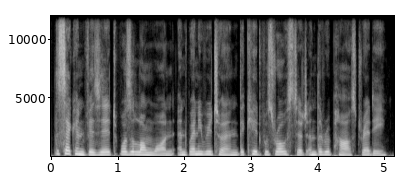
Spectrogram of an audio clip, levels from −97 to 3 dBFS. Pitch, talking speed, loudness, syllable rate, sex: 195 Hz, 220 wpm, -20 LUFS, 5.5 syllables/s, female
